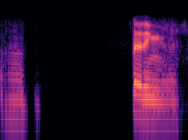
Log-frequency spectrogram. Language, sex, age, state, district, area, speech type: Tamil, male, 45-60, Tamil Nadu, Sivaganga, urban, conversation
